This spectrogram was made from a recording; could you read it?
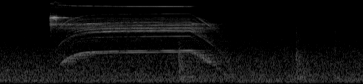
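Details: QAV250 quadcopter with CC3D flight controller on a 3S LiPo, propellers removed, during motor setup: clean high whine rising quickly, holding about 1.5 s, then winding down; brushless motor and ESC spinning up normally.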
